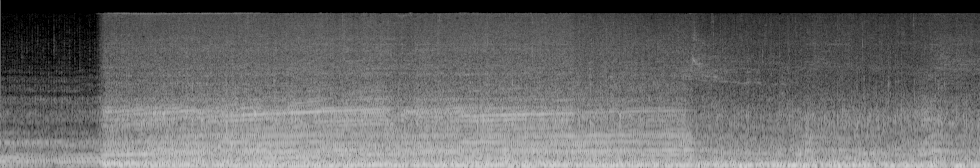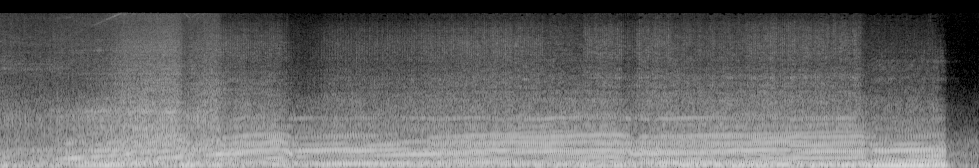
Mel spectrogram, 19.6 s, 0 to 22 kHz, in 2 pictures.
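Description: Porsche Cayenne Turbo GT's 4.0-litre twin-turbo V8 pulling hard under acceleration, its pitch climbing in long runs with steps at the gear changes. There is a quick rev sweep upward about ten seconds in. It starts loud about a second in and cuts off abruptly near the end.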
